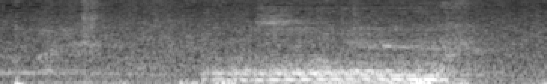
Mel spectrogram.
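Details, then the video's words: Male West Highland White Terrier kept as a pet, 'talking' with his owner: a sustained, moaning, whine-like tone that holds steady for nearly a second with a strong harmonic stack, after a short low huff. "Another chat with my talking dog"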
